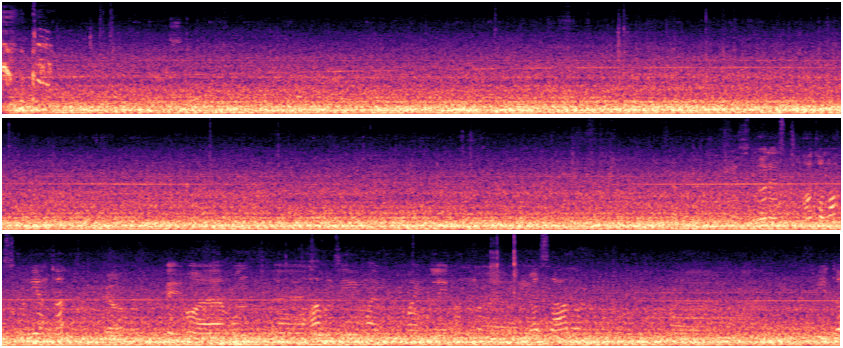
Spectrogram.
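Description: A vehicle's engine rumbles steadily, heard from inside.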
